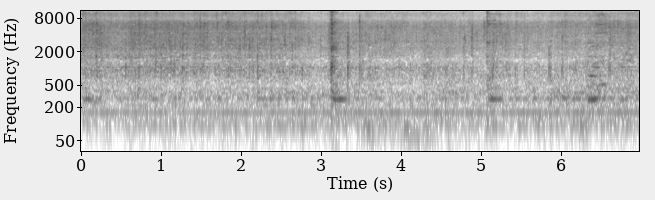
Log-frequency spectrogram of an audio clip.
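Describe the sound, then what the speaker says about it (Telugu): Okra pieces frying in an open pan produce a continuous close sizzle, with two distinct clanks of a spatula against the pan and light stirring scrapes, no voices. "బెండకాయ ఫ్రై చేసేటప్పుడు మూత పెట్టిన అవసరం లేదండి."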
